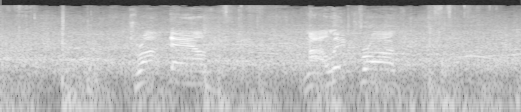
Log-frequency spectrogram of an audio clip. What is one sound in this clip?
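Punches and kicks thud against a body.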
